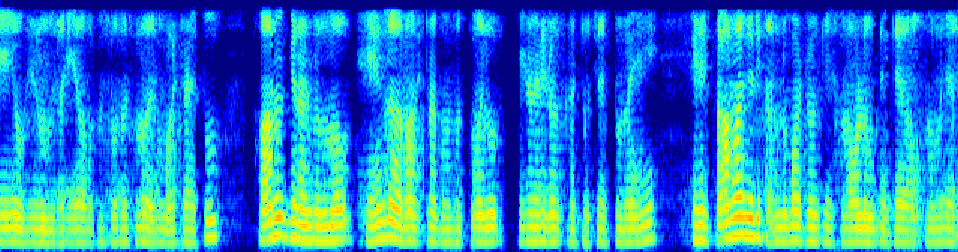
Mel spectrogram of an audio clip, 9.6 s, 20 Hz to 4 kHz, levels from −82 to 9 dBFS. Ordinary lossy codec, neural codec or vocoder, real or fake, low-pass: AAC, 16 kbps; autoencoder, 22.05 kHz, a latent of 192 numbers a frame, VITS, trained on one speaker; fake; 3.6 kHz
